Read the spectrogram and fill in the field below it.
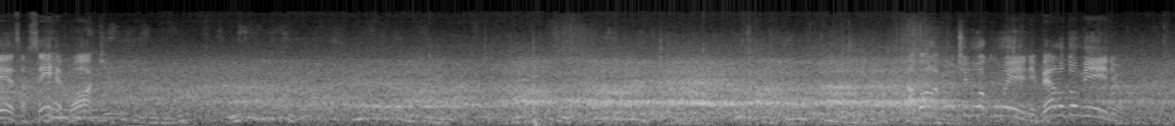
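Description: A large stadium crowd roars and chants steadily, swelling louder midway.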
